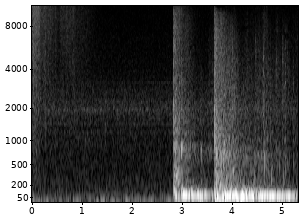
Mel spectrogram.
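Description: A Minecraft TNT cannon built to fire like a mortar in a high arc lets off two deep, loud booms about a second apart, each trailing into a rumbling decay after a quiet stretch, with no voices.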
